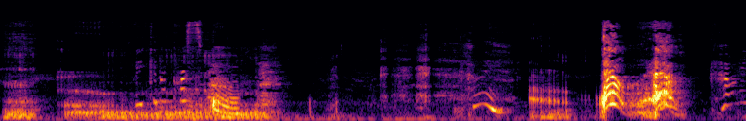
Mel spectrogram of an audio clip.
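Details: A cross-sounding pet bulldog named Rosco, interfering with the laundry, gives a deep, throaty growl for almost three seconds, then rising and falling whiny yelps; a person talks in between.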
